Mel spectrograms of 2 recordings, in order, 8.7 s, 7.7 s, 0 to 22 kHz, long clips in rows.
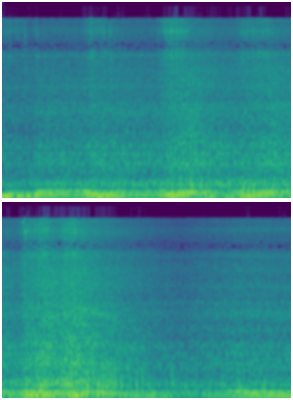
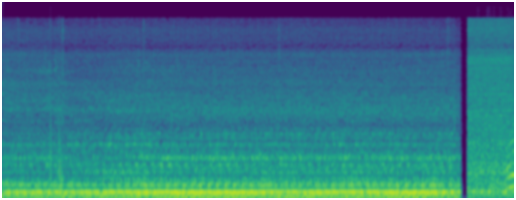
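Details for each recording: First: V8 at idle after advancing the ignition timing, vacuum advance disconnected: deep, slightly lumpy rumble that swells and dips but holds steady, much smoother and stumbling far less than before. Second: V8 idling with timing previously set by ear, not with a timing light, heard at the exhaust: deep steady burble with an occasional uneven beat, a long-standing slight miss from incorrectly set ignition timing.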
